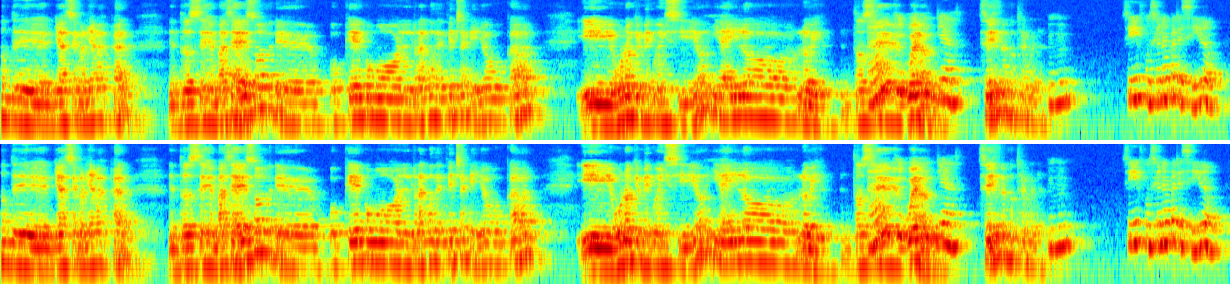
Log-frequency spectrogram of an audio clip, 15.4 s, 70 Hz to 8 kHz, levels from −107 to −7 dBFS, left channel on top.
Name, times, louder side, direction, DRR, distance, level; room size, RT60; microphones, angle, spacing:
voice 1, 0.0-1.6 2.1-6.6 6.9-11.7 12.3-13.0, right 1 dB, 40° right, -5 dB, 1.2 m, -21 dB
voice 2, 10.8-11.9 12.3-12.4 13.1-13.4 14.1-15.2, right 1 dB, 5° left, -7 dB, 1.8 m, -21 dB
5.1 x 2.7 x 3.3 m, 0.67 s
head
